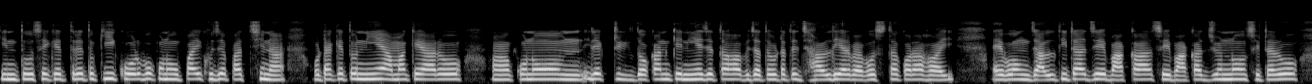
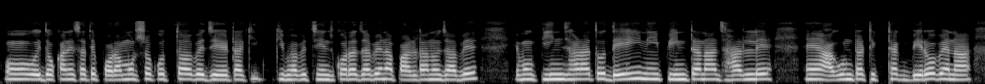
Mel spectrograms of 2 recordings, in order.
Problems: constant background noise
